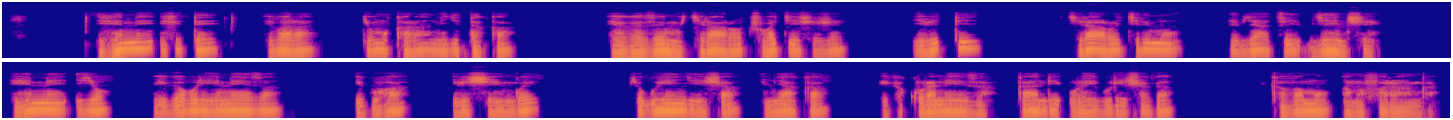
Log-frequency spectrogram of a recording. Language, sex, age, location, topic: Kinyarwanda, male, 36-49, Musanze, agriculture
